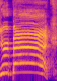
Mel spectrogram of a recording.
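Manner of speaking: very high excited scream, end drawn out. Narrating a scene, voicing a character greeting someone's return: screaming. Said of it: "and she screams".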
